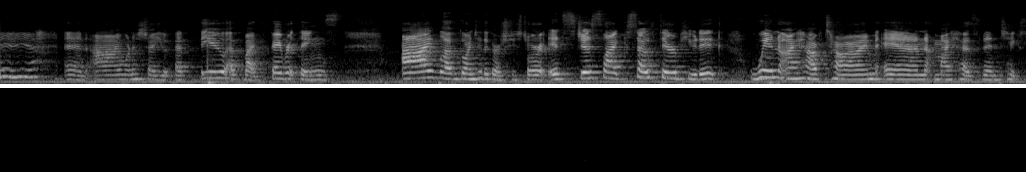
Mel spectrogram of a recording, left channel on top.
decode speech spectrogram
and I want to show you a few of my favorite things. I love going to the grocery store. It's just like so therapeutic when I have time and my husband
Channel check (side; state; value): right; silent; 57 dB below the other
